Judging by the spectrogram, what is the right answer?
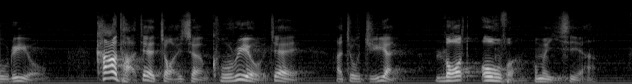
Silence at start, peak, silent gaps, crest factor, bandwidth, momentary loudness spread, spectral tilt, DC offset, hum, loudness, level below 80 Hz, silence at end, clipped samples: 0 s; -2 dBFS; none; 24 dB; over 20 kHz; 22 LU; -5 dB/octave; under 0.1%; none; -24 LUFS; -54 dBFS; 0.4 s; under 0.1%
